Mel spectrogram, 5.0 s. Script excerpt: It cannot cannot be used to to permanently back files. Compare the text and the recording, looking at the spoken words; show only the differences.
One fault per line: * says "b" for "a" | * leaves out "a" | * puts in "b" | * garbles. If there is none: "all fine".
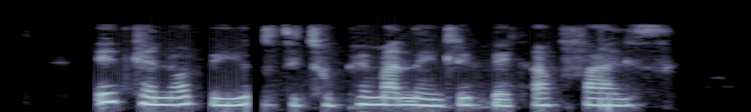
* leaves out "cannot"
* leaves out "to"
* puts in "up"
